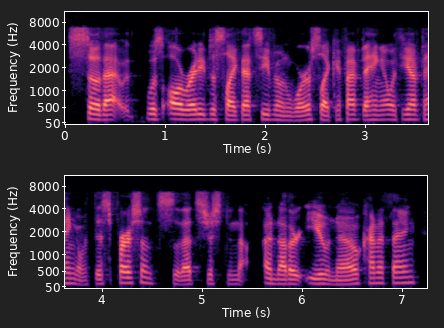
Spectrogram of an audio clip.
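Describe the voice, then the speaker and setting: A man's voice: fairly high pitch, steady tone, fast, few pauses, bright, forceful tone, smooth, dry recording, lo-fi sound. A man chatting casually and candidly on a podcast, telling rambling personal stories with some swearing. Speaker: co-host of a reading podcast. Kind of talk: casual chat with anecdotes.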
